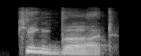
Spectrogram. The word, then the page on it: kingbird: Indian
